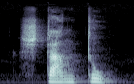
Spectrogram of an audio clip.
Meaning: inflection of toestaan: 1. plural present indicative 2. plural present subjunctive
- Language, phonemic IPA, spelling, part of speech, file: Dutch, /ˈstan ˈtu/, staan toe, verb, Nl-staan toe.ogg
